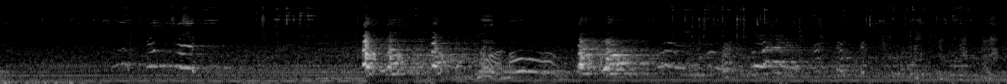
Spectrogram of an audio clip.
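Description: Small dogs barking and yipping with some whining, the loudest sharp barks coming about four and six seconds in.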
